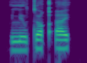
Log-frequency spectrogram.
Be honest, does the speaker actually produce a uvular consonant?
yes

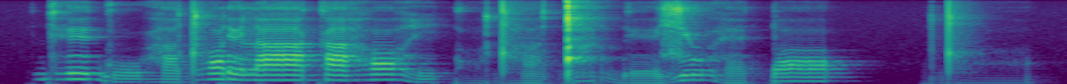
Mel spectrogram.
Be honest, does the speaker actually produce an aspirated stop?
no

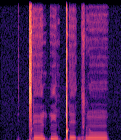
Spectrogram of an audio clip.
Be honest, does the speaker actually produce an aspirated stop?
no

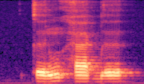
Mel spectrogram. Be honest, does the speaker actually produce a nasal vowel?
yes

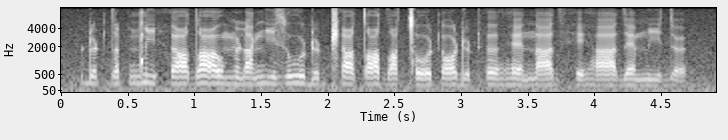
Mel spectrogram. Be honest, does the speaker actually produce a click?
yes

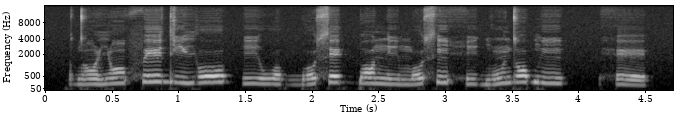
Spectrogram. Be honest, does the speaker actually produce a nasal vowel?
yes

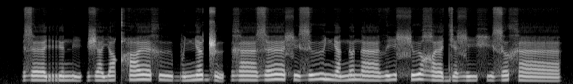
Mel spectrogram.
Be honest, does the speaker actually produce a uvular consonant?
yes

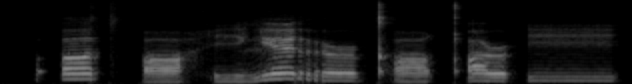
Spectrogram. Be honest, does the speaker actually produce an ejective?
yes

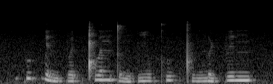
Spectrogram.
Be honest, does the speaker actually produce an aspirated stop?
yes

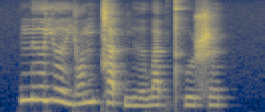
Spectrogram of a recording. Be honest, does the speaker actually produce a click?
no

